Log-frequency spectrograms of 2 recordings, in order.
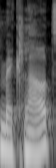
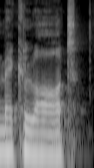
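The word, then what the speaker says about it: MacLeod: aufgefallen ist von Highlander, sie sagen die ganze Zeit nicht McLeod, sondern McLord, weil sie es nicht aussprechen können. sie, ich bin Connor McLord vom Clan der McLords. Und denkst, oh boy, das ist nicht schottisch, das ist falsch.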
